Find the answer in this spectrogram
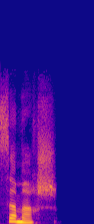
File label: "ca marche", french; flashcards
